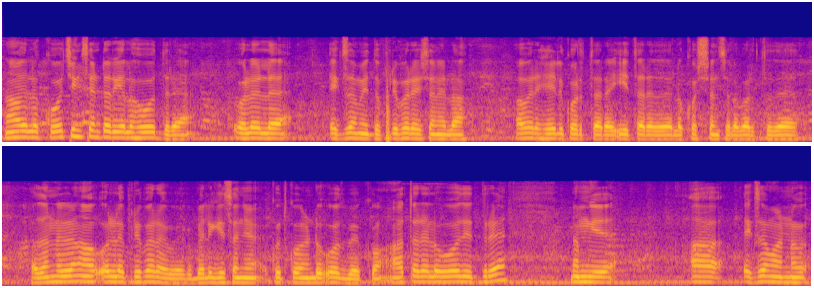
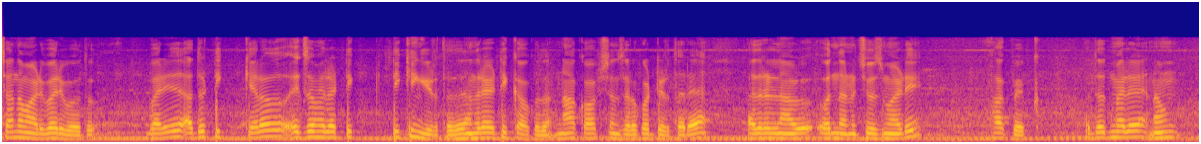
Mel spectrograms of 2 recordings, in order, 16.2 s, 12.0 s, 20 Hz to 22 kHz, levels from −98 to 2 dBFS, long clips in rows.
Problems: background sounds at intervals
